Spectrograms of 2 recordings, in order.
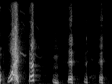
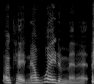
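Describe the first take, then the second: First: Laughing. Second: Said in the usual way. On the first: Real, not acted. Repeats it while laughing.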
